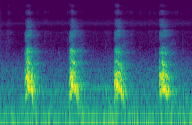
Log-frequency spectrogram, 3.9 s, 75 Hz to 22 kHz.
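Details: Dog barking, recorded on 21 November 2023 at 7:06 pm: four short, sharp barks evenly spaced about a second apart, each a loud harsh burst with a quick drop, over a low, steady background hum.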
